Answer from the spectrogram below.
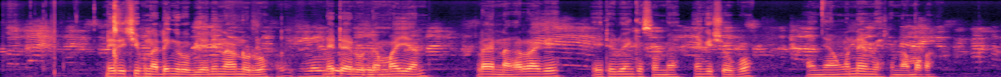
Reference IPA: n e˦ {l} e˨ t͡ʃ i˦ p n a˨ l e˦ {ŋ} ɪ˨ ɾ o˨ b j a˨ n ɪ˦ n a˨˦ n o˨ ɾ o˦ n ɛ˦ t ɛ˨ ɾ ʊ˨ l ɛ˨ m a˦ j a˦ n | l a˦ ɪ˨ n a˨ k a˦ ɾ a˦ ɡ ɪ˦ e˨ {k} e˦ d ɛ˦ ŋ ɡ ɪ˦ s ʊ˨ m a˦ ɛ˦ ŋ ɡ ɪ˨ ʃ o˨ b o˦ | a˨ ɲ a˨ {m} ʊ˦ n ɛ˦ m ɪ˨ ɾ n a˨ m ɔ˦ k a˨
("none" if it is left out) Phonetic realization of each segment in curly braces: ɾ, ŋ, t, ŋ

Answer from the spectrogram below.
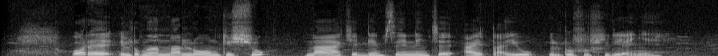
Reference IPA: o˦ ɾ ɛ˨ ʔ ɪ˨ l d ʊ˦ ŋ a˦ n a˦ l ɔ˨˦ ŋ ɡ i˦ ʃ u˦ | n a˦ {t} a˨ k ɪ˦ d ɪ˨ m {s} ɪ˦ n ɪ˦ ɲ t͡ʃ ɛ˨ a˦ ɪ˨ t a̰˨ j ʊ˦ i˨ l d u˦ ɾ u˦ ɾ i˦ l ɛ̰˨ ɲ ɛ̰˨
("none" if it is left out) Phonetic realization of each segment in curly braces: none, s

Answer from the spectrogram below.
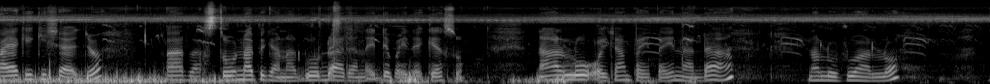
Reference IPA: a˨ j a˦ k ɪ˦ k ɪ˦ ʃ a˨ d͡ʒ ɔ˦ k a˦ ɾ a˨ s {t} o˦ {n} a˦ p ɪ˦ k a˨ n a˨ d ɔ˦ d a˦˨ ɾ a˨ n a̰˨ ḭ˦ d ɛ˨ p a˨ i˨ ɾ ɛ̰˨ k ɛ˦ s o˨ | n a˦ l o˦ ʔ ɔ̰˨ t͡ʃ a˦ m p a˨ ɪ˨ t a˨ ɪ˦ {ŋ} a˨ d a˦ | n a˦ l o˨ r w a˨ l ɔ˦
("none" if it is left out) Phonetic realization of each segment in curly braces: t, n, n

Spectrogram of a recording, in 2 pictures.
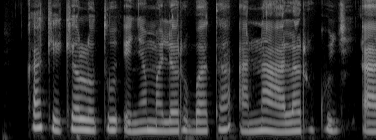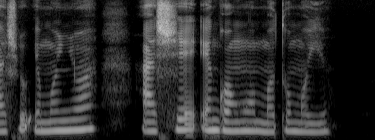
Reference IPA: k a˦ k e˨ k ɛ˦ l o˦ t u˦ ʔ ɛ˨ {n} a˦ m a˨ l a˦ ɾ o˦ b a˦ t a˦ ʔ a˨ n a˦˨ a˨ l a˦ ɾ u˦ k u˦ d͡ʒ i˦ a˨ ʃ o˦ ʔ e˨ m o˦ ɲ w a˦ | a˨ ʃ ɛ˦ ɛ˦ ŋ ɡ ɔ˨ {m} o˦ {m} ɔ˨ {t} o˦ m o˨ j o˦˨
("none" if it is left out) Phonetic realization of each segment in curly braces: ɲ, ŋ, m, t

